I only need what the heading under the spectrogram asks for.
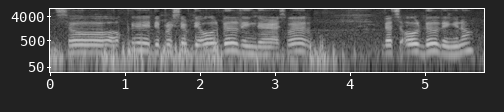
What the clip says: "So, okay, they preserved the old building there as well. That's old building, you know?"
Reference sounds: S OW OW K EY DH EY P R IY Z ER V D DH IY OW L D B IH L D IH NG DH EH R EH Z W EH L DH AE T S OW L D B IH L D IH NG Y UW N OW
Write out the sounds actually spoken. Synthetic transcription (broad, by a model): S OW OW K EY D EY P R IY S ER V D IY OW L D B IH L D IH NG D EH R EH S W EH L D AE T S OW L D B IH L D IH NG Y UW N OW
